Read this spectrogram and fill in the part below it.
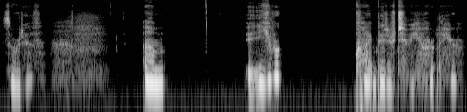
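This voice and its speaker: A woman playing a gentle, curious young village maiden in a romantic fantasy audio roleplay, with a soft, breathy voice and halting, old-fashioned polite phrasing. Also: on the high side, fairly even intonation, dry recording, clean studio sound, full character voice. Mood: timid, polite.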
